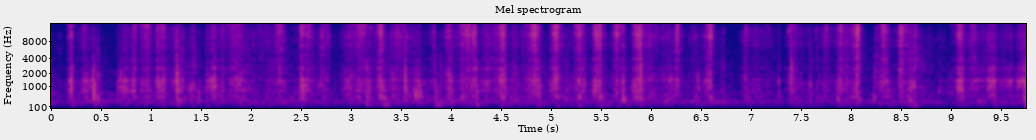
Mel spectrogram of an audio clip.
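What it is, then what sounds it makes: Plastic instant camera body. A thin pen-like tool tip is tapped and scratched across the silver front panel of a Polaroid Supercolor instant camera with a hollow plastic body, near the lens window. The result is a quiet, rapid, uneven run of dry clicks and scratchy rasps that stop almost instantly, bright and hissy, with no low end.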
